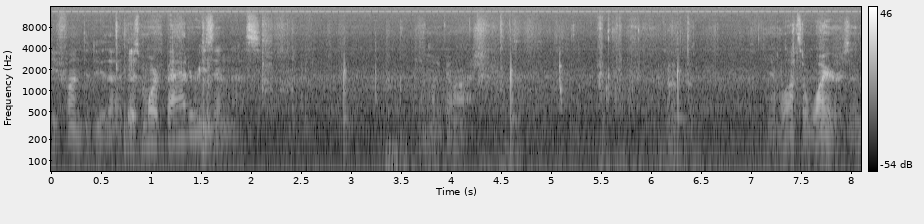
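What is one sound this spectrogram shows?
A wooden tray knocks and scrapes as it is shifted and turned.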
